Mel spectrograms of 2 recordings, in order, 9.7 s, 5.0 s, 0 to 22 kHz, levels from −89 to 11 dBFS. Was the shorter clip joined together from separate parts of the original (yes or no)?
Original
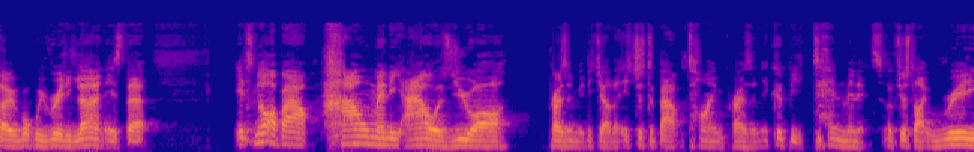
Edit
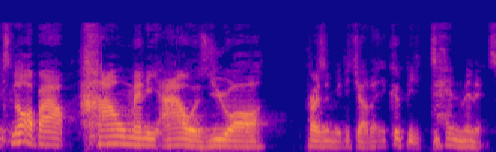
yes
